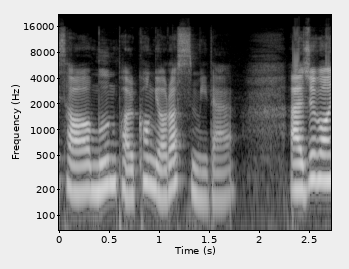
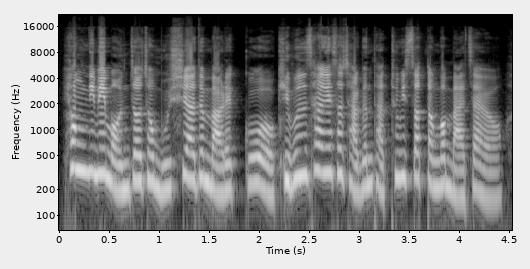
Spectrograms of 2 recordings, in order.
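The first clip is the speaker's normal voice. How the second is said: ordinary delivery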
